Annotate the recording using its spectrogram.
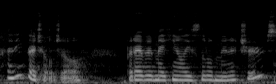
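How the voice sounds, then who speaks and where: A quiet, somewhat breathy voice with a dark, mellow tone, in an American accent. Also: woman. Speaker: art teacher. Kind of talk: tutorial. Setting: pre-recorded at home.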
